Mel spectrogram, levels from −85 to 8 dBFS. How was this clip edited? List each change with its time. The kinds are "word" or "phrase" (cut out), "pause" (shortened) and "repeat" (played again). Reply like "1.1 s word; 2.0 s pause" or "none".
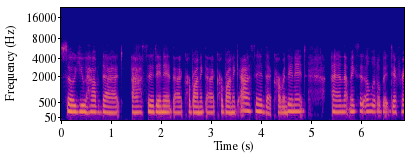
1.3 s pause; 2.9 s repeat; 4.5 s word

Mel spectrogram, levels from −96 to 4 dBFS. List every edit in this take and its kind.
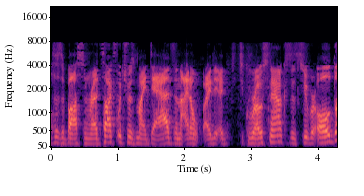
1.0 s word

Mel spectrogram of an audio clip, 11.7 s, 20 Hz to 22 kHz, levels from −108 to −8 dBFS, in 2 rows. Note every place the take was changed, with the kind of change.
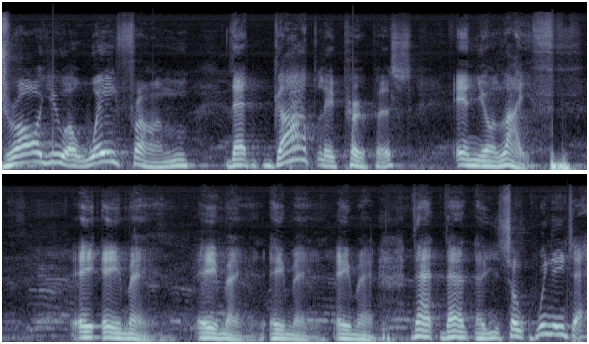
none

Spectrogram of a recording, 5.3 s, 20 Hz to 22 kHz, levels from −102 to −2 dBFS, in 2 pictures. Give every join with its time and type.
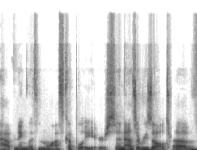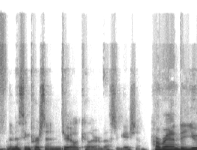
2.3 s word; 2.7 s word; 3.4 s word

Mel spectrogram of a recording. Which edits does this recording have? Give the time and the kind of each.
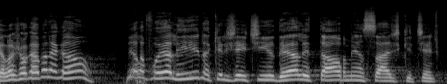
1.2 s pause; 3.4 s word

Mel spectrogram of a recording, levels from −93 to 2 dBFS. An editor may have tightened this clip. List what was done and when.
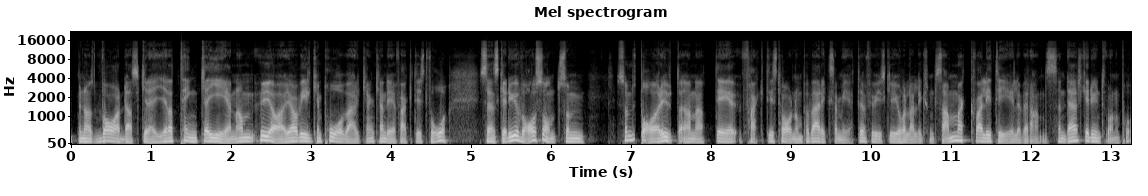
2.3 s word; 7.0 s word; 9.2 s word

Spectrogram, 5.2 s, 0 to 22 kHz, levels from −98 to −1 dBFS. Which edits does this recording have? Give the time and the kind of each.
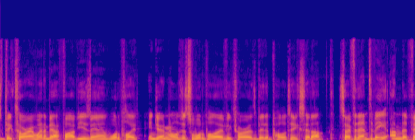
1.1 s phrase; 1.7 s word; 4.2 s pause

